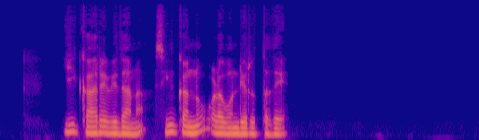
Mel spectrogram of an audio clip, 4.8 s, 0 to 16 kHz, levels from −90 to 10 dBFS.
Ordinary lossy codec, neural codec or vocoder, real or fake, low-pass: MP3, 64 kbps; autoencoder, 48 kHz, 32 numbers a frame, DAC-VAE, trained on Japanese speech; fake; 14.4 kHz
